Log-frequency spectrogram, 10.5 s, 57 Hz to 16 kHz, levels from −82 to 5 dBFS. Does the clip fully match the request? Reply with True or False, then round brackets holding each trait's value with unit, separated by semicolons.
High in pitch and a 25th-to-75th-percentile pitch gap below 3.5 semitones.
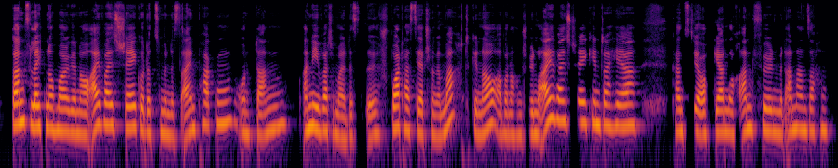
False (210 Hz; 4.2 semitones)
